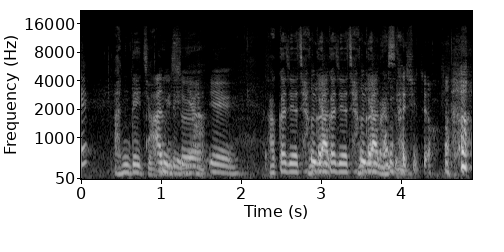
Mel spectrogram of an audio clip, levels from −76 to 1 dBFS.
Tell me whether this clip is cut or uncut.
cut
